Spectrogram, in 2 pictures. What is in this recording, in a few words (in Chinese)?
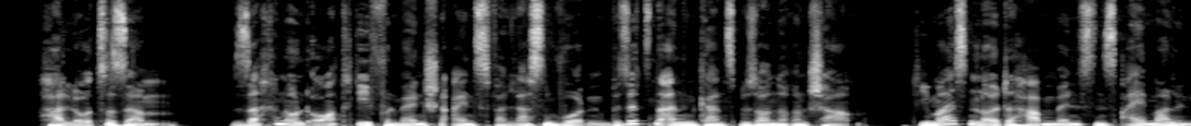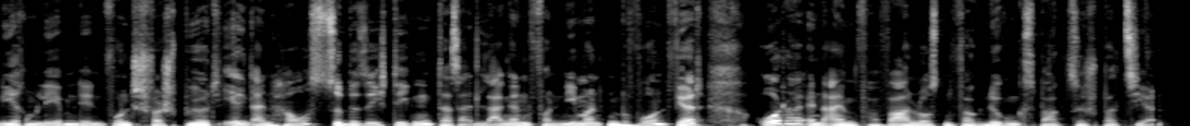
德语男 干音 产品介绍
